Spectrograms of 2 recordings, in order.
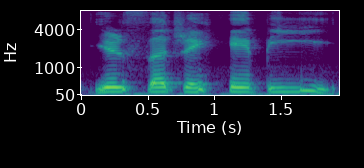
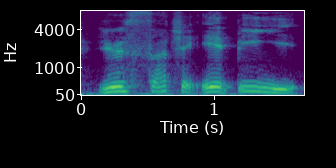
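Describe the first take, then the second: First: Slow, drawn-out teasing; teasing put-on voice. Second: Said in the usual way. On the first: Shown as a demonstration. Teasing the guest about being a hippie, in a slow mock voice. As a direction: stretch it out in a mock voice.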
